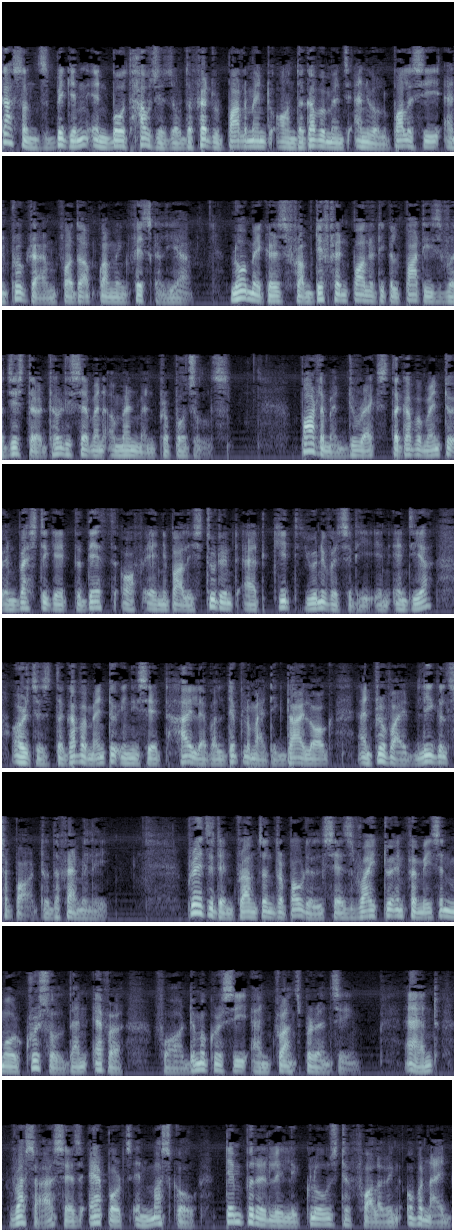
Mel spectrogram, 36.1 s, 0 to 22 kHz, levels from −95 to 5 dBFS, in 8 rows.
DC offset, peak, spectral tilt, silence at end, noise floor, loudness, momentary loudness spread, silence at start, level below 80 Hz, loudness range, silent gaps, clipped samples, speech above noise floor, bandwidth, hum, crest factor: under 0.1%; -6 dBFS; -5 dB/octave; 0 s; -51 dBFS; -26 LUFS; 8 LU; 0 s; -52 dBFS; 3 LU; none; under 0.1%; 25 dB; 7.8 kHz; none; 20 dB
